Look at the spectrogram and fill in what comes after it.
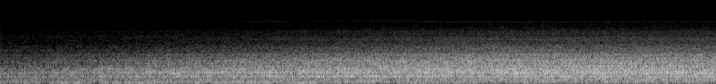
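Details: Heavy, continuous rumbling roar that builds as the drum spins up, like a passing train: very badly worn drum bearings.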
